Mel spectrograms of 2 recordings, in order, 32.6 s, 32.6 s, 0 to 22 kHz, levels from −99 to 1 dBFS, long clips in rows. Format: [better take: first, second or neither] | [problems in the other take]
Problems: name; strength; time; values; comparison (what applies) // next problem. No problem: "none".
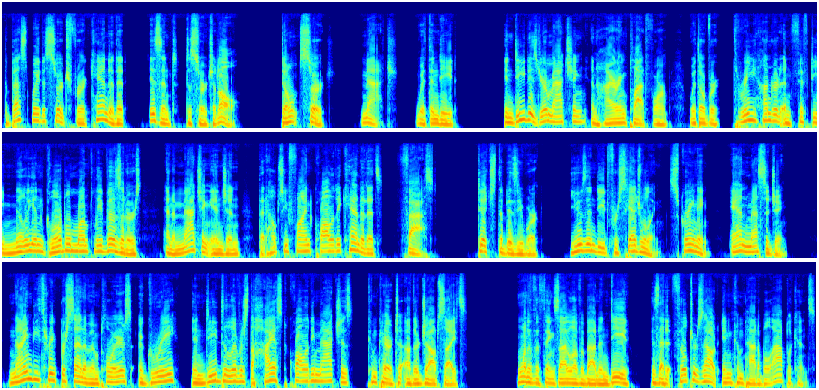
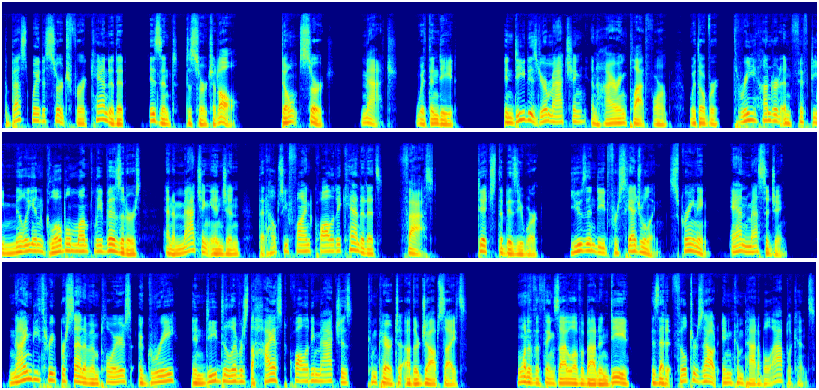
second | distortion; slight; 10 dB below the speech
